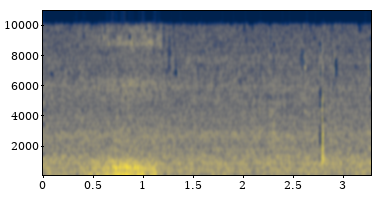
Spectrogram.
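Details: Shih Tzu puppy snoring after eating too much: a single low, rough, buzzing snore lasting about half a second, followed by quiet room noise and one sharp click near the end.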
